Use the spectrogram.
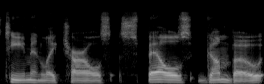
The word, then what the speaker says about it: Gumbeaux: in Lake Charles spells gumbo it is guu m b Au X which friend speakers will know that e Au and then with an X or an s on it or whatever is is pronounced like the letter O How come uh you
